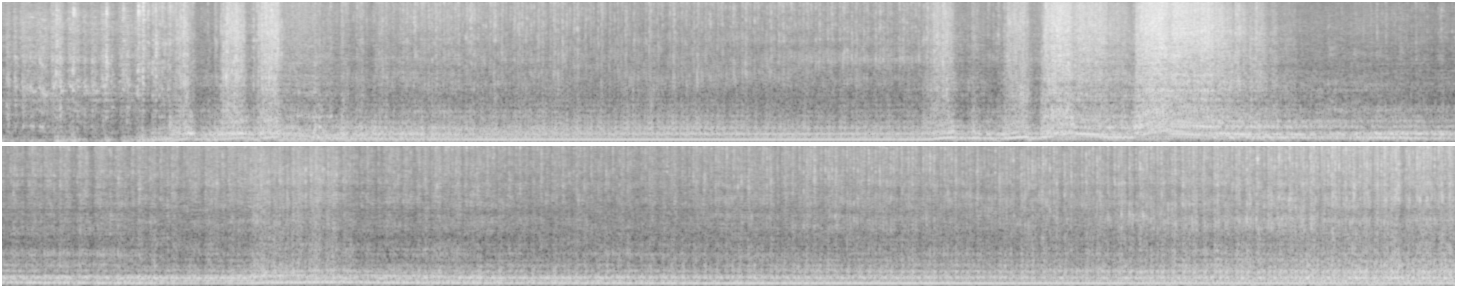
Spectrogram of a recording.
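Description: Plymouth Satellite's engine catching just after start-up and settling into a steady, deep idle, blipped up and back down twice about ten seconds in and once more near seventeen seconds, then idling on.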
